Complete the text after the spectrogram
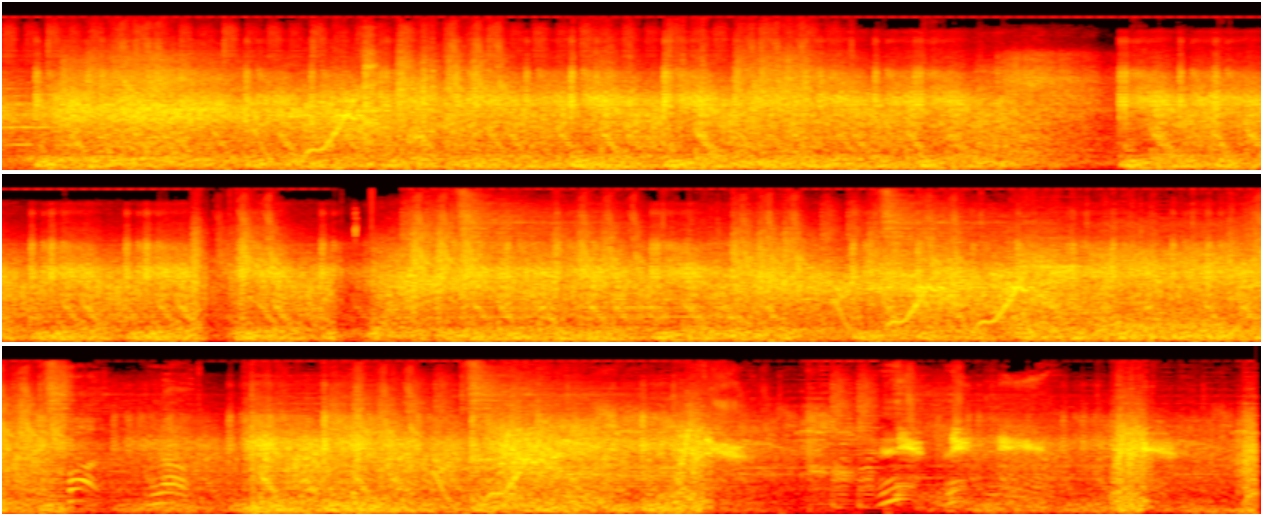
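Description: Heavy metal footsteps stomp steadily.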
